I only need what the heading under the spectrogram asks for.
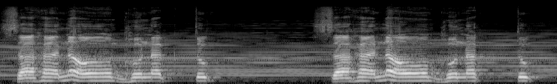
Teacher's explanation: Again, the tu is very short.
